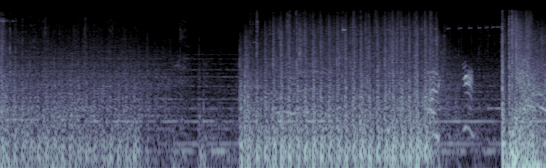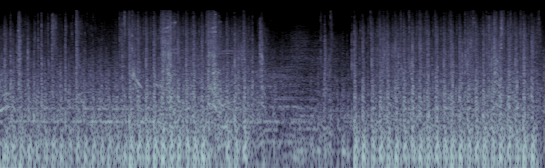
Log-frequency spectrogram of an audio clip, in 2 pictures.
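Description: Rapid gunfire rattles nearby.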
